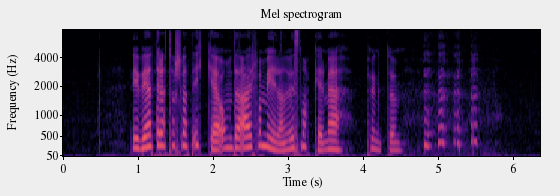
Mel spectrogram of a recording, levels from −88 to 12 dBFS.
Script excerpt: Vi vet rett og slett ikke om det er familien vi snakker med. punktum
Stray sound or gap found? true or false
true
